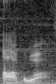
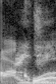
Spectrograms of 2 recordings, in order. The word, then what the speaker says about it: agua: so like water in Spanish is agua not not Aqua it's agua yeah there's a g in there remember the first time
